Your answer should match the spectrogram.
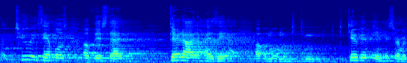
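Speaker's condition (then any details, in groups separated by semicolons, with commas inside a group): Stuttering; may have some trouble speaking; prolonged sounds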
